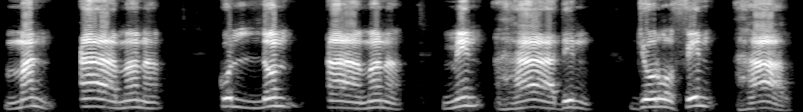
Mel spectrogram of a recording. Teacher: نون کے بعد جب حمزہ اور ہا آئے تو نون کا اظہار بڑا ہی کامل ہے، اعلیٰ درجہ کا اظہار ہے. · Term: اظہار اعلیٰ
